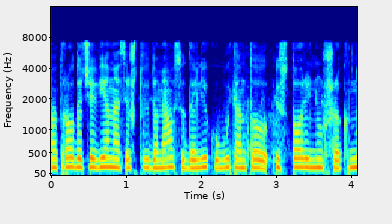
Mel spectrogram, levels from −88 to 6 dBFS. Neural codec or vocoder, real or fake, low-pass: none; real; 7.2 kHz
